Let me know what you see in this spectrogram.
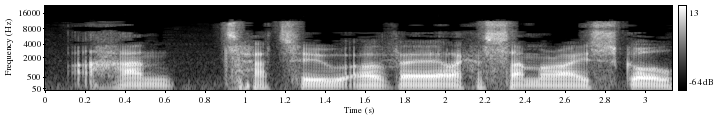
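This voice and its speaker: Against a quiet background, a man with a very deep, low voice talks at a fairly slow pace in a dry, close sound with no echo. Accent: Liverpool. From northern England, Liverpool. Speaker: gaming channel host. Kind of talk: casual gaming chat. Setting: live stream with party chat. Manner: hesitant, many fillers.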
